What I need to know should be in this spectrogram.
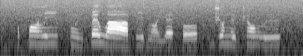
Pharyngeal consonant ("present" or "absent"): absent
